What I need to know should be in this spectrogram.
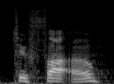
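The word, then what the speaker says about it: tupho: Tufao. Put the emphasis on that syllable. And that's T-U-P-H-O, long O.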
